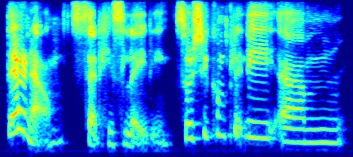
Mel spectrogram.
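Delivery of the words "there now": high, loud and bright "there now"; triumphant chirp. Acted. Mrs Palmer triumphantly answering her sneering husband. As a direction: crow it happily.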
